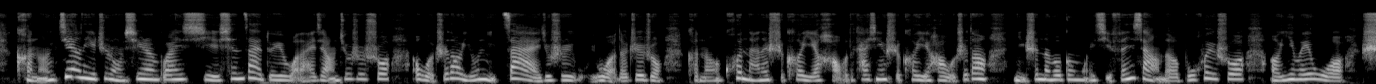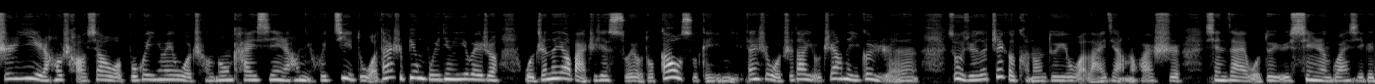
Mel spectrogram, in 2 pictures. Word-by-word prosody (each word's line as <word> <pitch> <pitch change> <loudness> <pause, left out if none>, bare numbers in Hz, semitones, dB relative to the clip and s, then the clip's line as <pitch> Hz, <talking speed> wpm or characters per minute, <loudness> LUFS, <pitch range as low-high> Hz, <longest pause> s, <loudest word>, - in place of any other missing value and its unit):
可 200 - 0
能 205 +4 +2
建 350 - +3
立 275 -4 +7
这 255 +2 -4
种 200 -6 +2
信 245 +7 +3
任 230 -2 +5
关 225 +1 +2
系 215 -4 0
现 260 +8 +2
在 280 -4 +2
对 210 -2 -3
于 200 - +2
我 195 - -1
来 180 - -4
讲 185 +1 -1
就 250 +6 -4
是 245 -1 -4
说 245 +1 -1 0.2
呃 235 - 0
我 190 -5 -1
知 250 - -3
道 275 -2 +2
有 200 +1 +1
你 230 -3 +4
在。 225 - +3
就 190 - -1
是 190 -1 -1 0.2
我 180 -2 0
的 160 - -3
这 215 +4 +1
种 180 -5 -2 0.2
可 185 - -8
能 170 -1 -5
困 290 -6 +1
难 185 -4 0
的 200 - +2
时 205 - -3
刻 215 - -2
也 185 -2 0
好， 185 - -1
我 - - -7
的 195 - -10
开 220 - -3
心 230 +1 +2
时 - - -3
刻 210 - -5
也 190 -2 +1
好， 190 -1 0
我 - - -3
知 225 - -5
道 250 -1 +4 0.2
你 190 0 -1
是 235 - 0
能 220 -2 +4
够 210 0 +3
跟 210 -1 -1
我 210 - -3
一 - - +1
起 195 - -2
分 240 +5 +3
享 255 -7 +1
的， 165 0 -2
不 200 +7 -3
会 260 +4 -1
说 235 0 0 0.2
呃 185 -1 0
因 230 +4 +3
为 230 +1 +2
我 185 -9 0 0.2
失 260 +1 +3
意， 275 +1 +3
然 200 -6 +1
后 215 +2 +1
嘲 215 - -1
笑 210 +2 0
我； 185 - -1
不 185 - -1
会 225 +1 -2
因 215 +1 0
为 220 0 0
我 195 -5 -1
成 175 +2 -7
功 195 +2 +1
开 205 0 -1
心， 210 +1 +2
然 180 -2 0
后 190 - -2
你 195 0 +2
会 190 - -5
嫉 230 +5 +1
妒 180 - -4
我。 - - -1
但 285 +4 +1
是 305 - -1
并 295 -2 +3
不 225 -3 -2
一 220 - -1
定 240 0 +5
意 240 +1 +3
味 230 -2 +1
着 195 -3 0 0.2
我 170 - +1
真 220 +9 0
的 265 - +6
要 265 -2 +2
把 215 - +1
这 190 - -8
些 200 +1 -1
所 175 -3 +1
有 170 - -4
都 160 - -7
告 315 - +6
诉 165 - +1
给 150 -1 -7
你， 160 - -6
但 240 +2 +1
是 245 -1 -6
我 200 -7 -1
知 160 - -6
道 240 +2 +1
有 205 -7 -3
这 215 - -7
样 265 - 0
的 250 - +5
一 200 - 0
个 245 +5 -1
人。 175 -4 -4 0.3
所 265 - -1
以 - - +3
我 - - 0
觉 195 0 0
得 225 - -2
这 345 +9 0
个 205 - 0
可 190 - -11
能 160 +1 -4
对 180 +2 -4
于 175 - -3
我 175 - -2
来 150 - -3
讲 170 +1 -5
的 - - -2
话 - - -5
是 165 -1 -2 0.2
现 190 -2 +1
在 185 -3 -1
我 - - -3
对 180 -1 -2
于 165 - -2
信 200 +3 +3
任 170 -3 -1
关 170 +1 -4
系 170 -3 -4
的 160 - -5
一 - - -2
210 Hz, 340 characters per minute, -23 LUFS, 185-240 Hz, 0.3 s, 立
